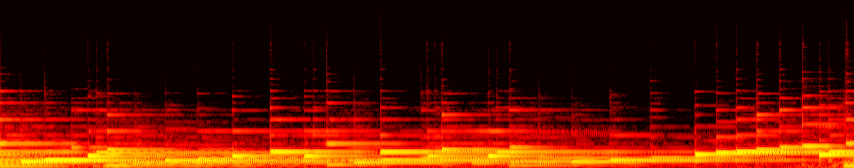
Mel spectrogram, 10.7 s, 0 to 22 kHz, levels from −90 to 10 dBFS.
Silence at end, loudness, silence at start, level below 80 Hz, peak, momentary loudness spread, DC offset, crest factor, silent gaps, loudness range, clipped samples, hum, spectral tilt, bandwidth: 0 s; -21 LUFS; 0 s; -38 dBFS; -8 dBFS; 8 LU; under 0.1%; 12 dB; none; 3 LU; under 0.1%; none; -13 dB/octave; 2.5 kHz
